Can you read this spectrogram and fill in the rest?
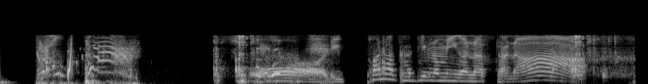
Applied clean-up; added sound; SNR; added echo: neural mask model Resemble Enhance denoiser.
